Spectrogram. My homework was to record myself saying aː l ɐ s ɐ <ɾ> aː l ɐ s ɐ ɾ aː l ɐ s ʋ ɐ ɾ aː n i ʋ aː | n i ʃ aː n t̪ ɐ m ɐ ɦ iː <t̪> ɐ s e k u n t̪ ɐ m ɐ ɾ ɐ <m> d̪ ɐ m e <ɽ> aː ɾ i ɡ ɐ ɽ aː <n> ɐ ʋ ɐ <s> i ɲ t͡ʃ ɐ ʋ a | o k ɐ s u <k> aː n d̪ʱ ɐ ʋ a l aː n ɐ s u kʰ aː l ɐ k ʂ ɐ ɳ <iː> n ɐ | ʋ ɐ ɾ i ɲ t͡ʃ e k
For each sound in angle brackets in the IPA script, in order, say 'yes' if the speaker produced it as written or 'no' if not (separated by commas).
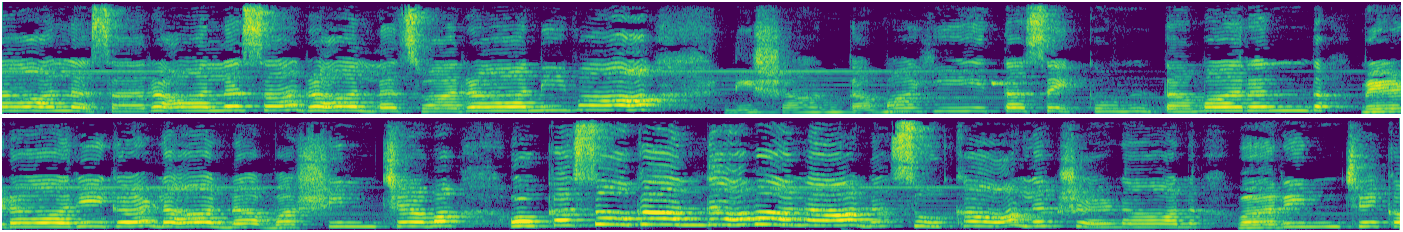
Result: yes, yes, no, yes, yes, no, no, no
